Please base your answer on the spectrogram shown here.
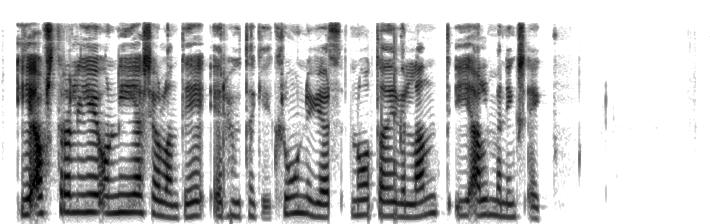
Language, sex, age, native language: Icelandic, female, 18-19, Icelandic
